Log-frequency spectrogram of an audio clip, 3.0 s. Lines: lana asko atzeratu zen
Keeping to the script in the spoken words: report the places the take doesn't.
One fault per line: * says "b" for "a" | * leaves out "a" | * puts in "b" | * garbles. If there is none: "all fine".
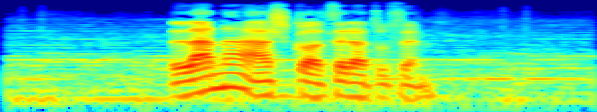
all fine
